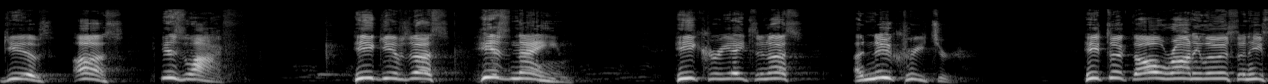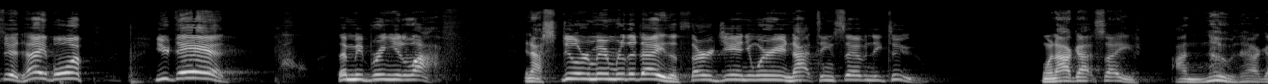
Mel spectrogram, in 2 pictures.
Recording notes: Recorded from South Gate Fellowship in Duncanville, TX on Sunday, November 14, 2021.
